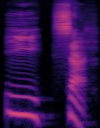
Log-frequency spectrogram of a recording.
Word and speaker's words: Isak: like this right we've got a Swedish pronunciation it's isak e sack you know what's hard is I've seen him say I suck oh there he goes Isaac Isaac there you go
